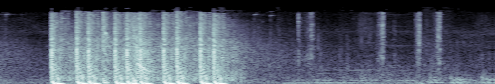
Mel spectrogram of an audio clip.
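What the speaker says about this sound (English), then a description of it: "so I start shooting there" Rapid bursts of gunfire from the Fortnite Battle Royale video game, a loud run of shots for about two seconds, then quieter scattered shots and game sounds.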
